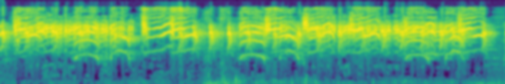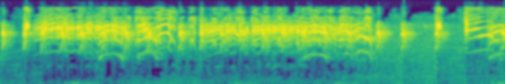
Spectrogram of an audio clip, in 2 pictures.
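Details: Noisy flock-like chatter of small birds meant to attract birds: sustained shrill squeaks and looping arched notes, regular lower downcurved whistles, a brief fade near the end before chatter resumes.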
